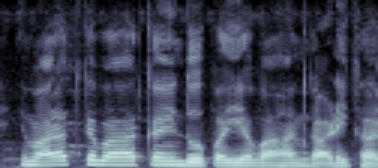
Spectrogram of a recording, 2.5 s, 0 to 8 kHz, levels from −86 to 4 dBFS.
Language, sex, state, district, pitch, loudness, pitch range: Hindi, male, Jharkhand, Palamu, 160 Hz, -13 LUFS, 140-185 Hz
